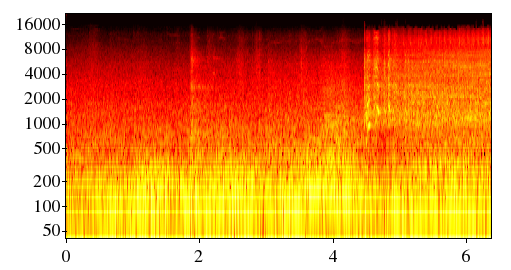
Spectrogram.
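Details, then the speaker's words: Royal Enfield GT650 twin idling at service centre before tappet adjustment, cloth stuffed in loud exhaust to hear engine: light ticking knock from loose, unadjusted valve tappets. "Sound వింటున్నారు కదా, ఇదే sound knocking sound వస్తుంది కదా, అదే టాపెట్ sound."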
